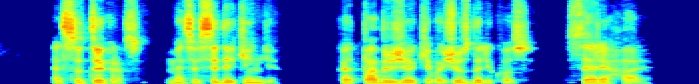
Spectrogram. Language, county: Lithuanian, Alytus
